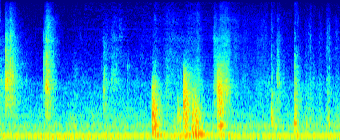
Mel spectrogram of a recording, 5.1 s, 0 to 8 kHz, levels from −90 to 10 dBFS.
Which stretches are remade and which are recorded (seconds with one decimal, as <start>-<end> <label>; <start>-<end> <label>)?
0.0-2.9 recorded; 2.9-4.0 remade; 4.0-5.1 recorded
